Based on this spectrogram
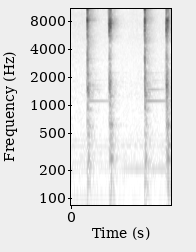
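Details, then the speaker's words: Gravely 424 tractor with a new starter solenoid, fourth post wired to ground: four sharp, crisp clicks in under two seconds, nothing dragging; the solenoid pulls in cleanly and works. "I guess my new flashy looking solenoid is uh ready to go thank you guys online"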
